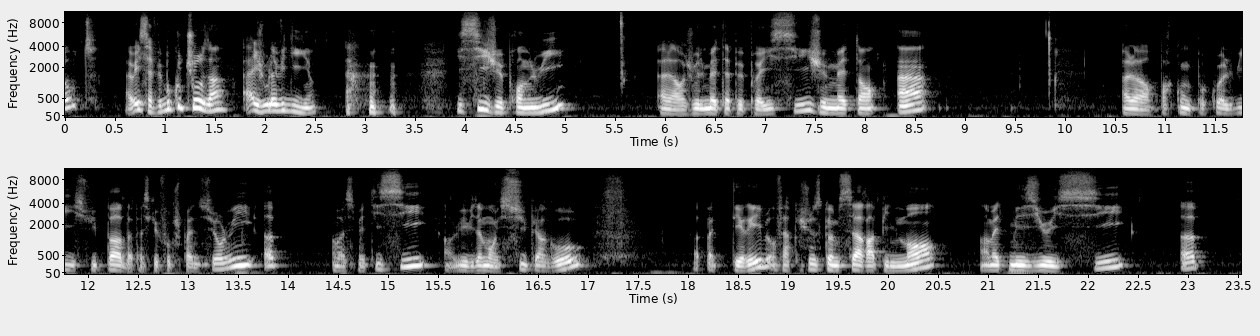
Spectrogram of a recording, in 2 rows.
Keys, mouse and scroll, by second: 0.4-0.9 scroll down 3, 0.9-2.6 shift+middle drag, 2.6 click, 4.1 g, 8.2 KP_1, 12.4 click, 13.5 g, 17.6 s, 21.3 g.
